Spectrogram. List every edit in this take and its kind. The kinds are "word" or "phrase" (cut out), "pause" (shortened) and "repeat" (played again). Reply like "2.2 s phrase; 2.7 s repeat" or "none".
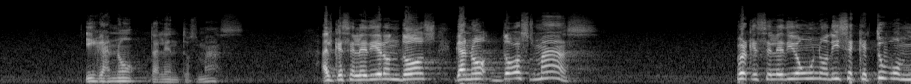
1.5 s word; 5.3 s word; 7.5 s word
